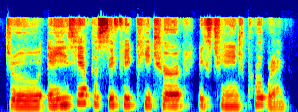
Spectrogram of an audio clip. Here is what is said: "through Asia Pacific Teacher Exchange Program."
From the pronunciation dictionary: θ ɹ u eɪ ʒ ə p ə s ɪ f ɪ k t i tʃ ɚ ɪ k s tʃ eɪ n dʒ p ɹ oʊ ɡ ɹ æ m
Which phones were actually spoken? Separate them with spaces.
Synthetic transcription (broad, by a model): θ ɹ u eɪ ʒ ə p ə s ɪ f ɪ k t i tʃ ɚ ɪ k s tʃ eɪ n dʒ p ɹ oʊ ɡ ɹ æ m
